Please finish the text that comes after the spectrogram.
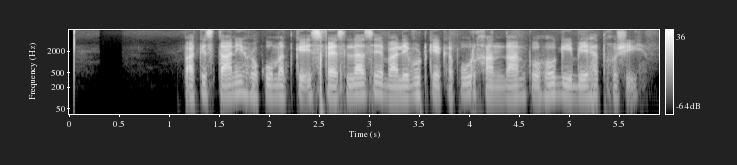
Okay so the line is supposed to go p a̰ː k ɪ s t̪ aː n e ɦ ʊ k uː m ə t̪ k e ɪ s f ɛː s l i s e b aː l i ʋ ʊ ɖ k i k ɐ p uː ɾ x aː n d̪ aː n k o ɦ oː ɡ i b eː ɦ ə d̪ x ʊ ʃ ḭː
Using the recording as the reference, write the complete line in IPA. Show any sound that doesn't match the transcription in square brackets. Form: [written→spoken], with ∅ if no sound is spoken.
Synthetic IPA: p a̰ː k ɪ s t̪ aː n [e→i] ɦ ʊ k uː m ə t̪ k e ɪ s f ɛː s l [i→a] s e b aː l i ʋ ʊ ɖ k [i→e] k ɐ p uː ɾ x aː n d̪ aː n k o ɦ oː ɡ i b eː ɦ ə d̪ x ʊ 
